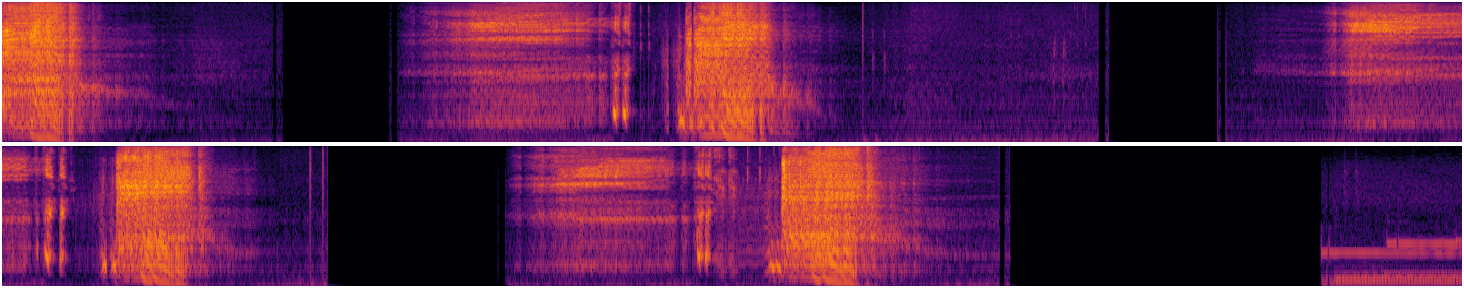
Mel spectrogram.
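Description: Sneezes slowed down, each a drawn-out inward gasp then a deep stretched burst, about four in the clip.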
